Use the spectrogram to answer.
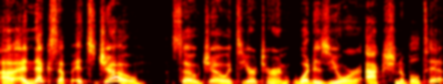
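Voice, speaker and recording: With a Canadian accent, a woman has an unremarkable speaking voice at medium pitch, moderate pace and ordinary pitch variation, in a dry, close sound with no echo. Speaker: podcast co-host. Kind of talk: casual podcast outro chat. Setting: live-streamed video podcast recording.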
